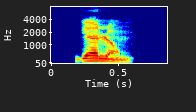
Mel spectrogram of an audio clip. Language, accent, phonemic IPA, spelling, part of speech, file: French, France, /ɡa.lɔ̃/, galon, noun, LL-Q150 (fra)-galon.wav
- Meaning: 1. braid 2. stripe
